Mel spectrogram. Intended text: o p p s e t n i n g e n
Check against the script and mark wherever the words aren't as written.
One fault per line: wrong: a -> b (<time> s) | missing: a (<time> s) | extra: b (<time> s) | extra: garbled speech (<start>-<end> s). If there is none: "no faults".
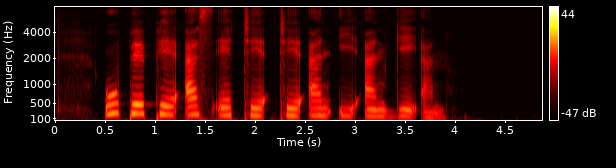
extra: t (2.1 s)
missing: e (3.6 s)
